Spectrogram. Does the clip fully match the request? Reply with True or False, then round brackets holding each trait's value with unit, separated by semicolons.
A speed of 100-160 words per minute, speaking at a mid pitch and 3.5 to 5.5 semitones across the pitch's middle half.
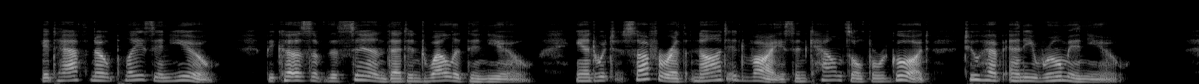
True (145 wpm; 165 Hz; 4.9 semitones)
